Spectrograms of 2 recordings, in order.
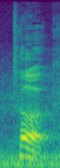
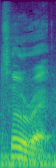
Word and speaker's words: Turk: Very accomplished skidder on the Monky London Assetto server, driving a beautiful GT86, owned by Ryan Turk, not Turek. Yeah.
